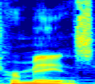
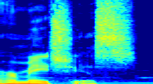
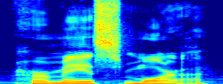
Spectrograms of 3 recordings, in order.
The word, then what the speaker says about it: Hermaeus Mora: it wrong her hermaeus it's hermaeus not her Mathias hermaeus mora there we go from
